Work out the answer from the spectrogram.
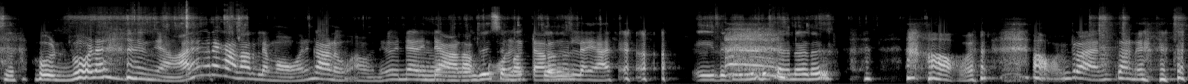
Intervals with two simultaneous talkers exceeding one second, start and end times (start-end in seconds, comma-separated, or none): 4.2-5.6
